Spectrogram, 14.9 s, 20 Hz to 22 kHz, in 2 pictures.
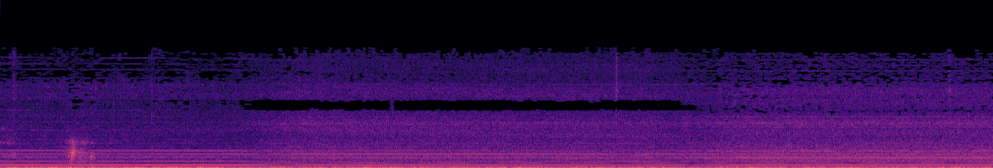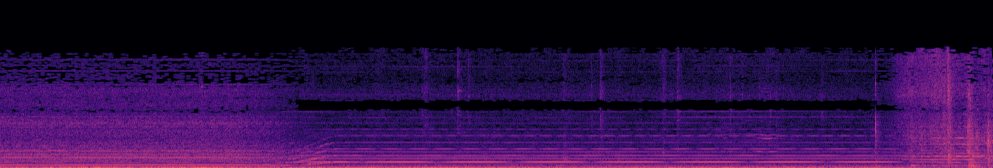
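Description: Boeing 787-9 cabin noise while taxiing: a steady low rumble with a constant whine. About ten seconds in, the whine rises in pitch and holds at a higher note.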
